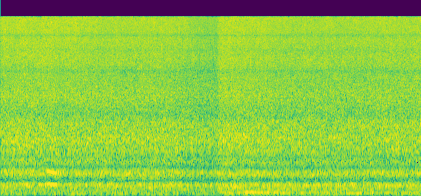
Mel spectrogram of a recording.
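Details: A honey bee swarm hums at a monastery apiary, a continuous layered buzz with occasional closer, higher-pitched passes of individual bees over the steady drone.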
